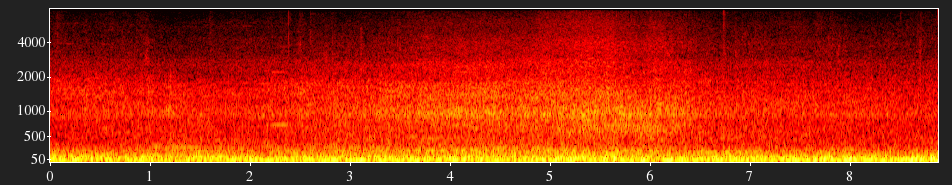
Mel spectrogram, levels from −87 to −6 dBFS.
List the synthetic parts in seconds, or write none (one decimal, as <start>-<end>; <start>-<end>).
1.3-2.2; 5.3-6.0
